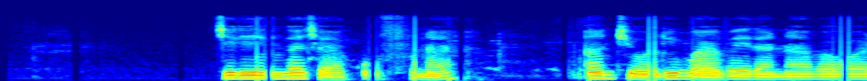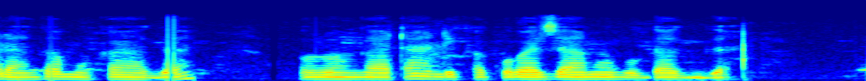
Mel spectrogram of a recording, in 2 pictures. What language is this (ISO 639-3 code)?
lug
